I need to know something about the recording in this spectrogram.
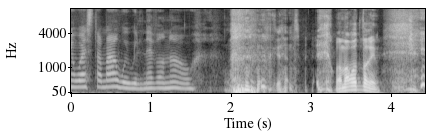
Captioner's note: laughs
